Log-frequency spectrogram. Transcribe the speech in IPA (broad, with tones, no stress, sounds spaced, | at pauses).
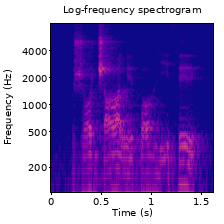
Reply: ʒ ɔ˩˧˩ d͡ʒ ɑː˩˧˩ l ɪː˩˧˩ p ɔ˩˧˩ ɣ i˩˧˩ θ ɪː˥˩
